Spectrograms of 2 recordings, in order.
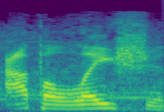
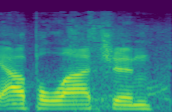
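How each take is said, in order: First: The word is said the way outsiders say it. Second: The word is said the way locals say it. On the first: The speaker calls it wrong. "correcting people who say words like Appalachian. Ugh, makes me shudder just to say it" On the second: The speaker calls it right. "He corrects everyone, tells them to w- say Appalachian"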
